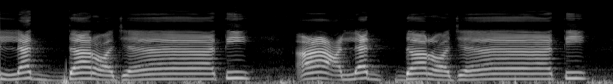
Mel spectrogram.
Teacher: लाम को दाल से मिलाएंगे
